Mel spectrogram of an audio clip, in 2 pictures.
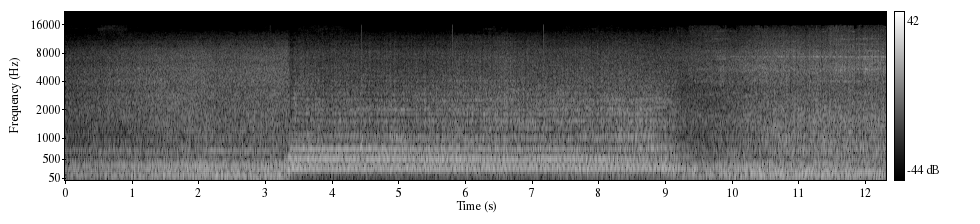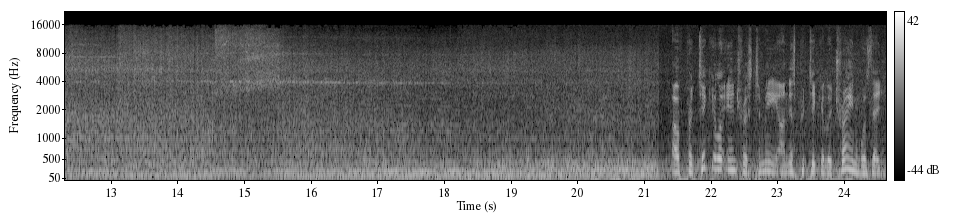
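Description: Diesel locomotives rumble past close by.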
